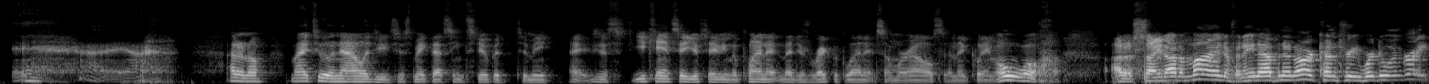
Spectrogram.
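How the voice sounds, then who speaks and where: Mumbled speech at a moderate pace, with very wide pitch swings and big swings in loudness. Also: man, fairly high pitch for a man. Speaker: vlogger. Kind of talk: casual monologue. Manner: mumbling; unscripted, halting.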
